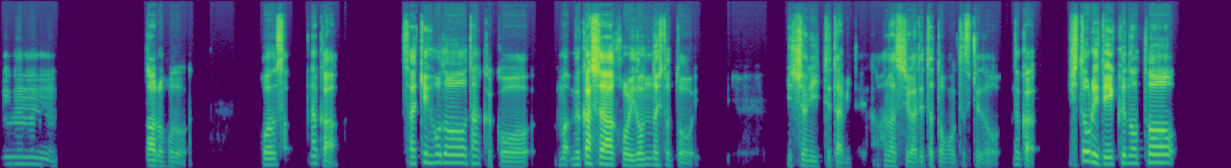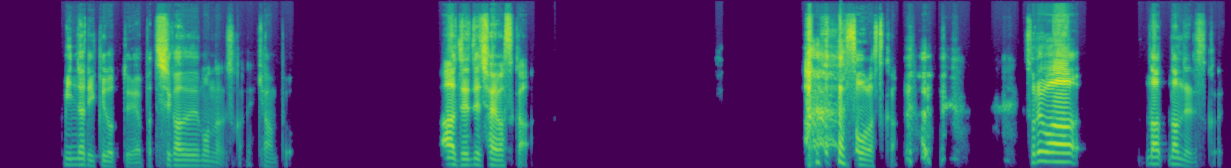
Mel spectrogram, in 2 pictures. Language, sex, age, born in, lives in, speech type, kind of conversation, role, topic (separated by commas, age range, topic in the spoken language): Japanese, male, 20-24, Japan, Japan, conversation, podcast, host, 久しぶりに趣味を再開してみて、どんな気持ちになりましたか？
